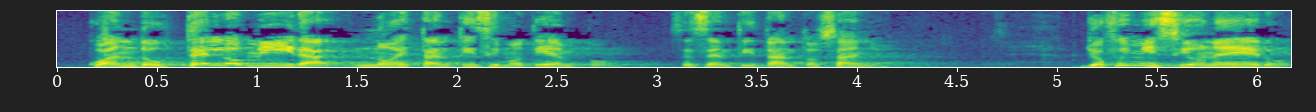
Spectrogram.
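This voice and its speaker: Very wide pitch swings in a man's speech, plus audible room echo. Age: 60s. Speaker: preacher. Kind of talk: sermon. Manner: conversational.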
